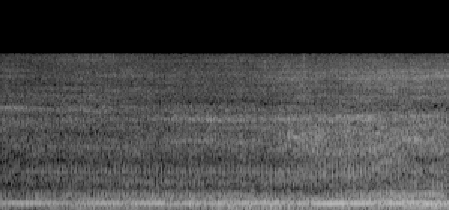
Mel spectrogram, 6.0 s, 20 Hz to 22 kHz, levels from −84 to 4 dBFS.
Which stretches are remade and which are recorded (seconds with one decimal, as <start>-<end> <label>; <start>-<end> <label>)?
0.0-2.2 recorded; 2.2-4.3 remade; 4.3-5.0 recorded; 5.0-6.0 remade

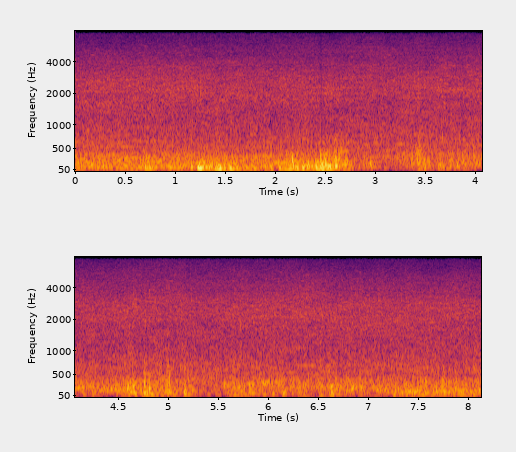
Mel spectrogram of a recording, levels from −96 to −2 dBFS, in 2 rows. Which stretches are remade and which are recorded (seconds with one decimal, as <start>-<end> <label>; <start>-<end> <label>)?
0.0-8.1 remade

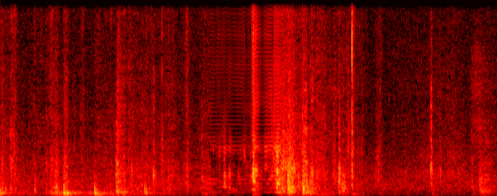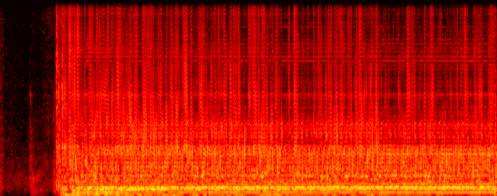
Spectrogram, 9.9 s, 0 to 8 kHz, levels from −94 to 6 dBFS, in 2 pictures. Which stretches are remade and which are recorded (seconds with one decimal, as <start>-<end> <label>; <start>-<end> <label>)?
0.0-2.1 recorded; 2.1-2.8 remade; 2.8-5.6 recorded; 5.6-9.9 remade

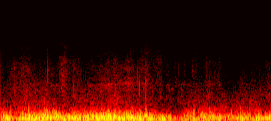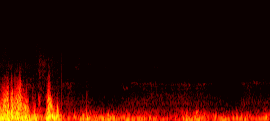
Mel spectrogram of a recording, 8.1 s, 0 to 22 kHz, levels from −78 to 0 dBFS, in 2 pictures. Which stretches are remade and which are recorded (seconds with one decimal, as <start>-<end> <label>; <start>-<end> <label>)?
0.0-8.1 recorded

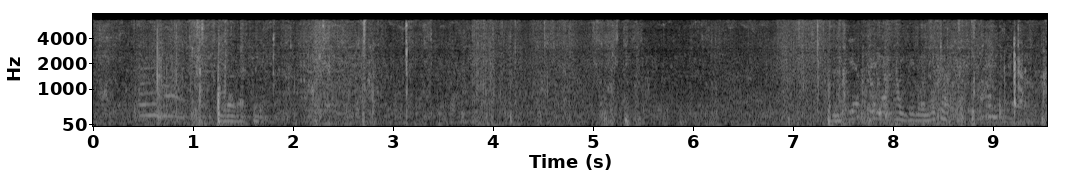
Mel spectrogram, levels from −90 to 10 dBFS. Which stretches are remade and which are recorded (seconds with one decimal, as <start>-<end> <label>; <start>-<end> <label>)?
0.0-0.4 remade; 0.4-0.9 recorded; 0.9-3.8 remade; 3.8-5.0 recorded; 5.0-6.2 remade; 6.2-7.4 recorded; 7.4-9.5 remade

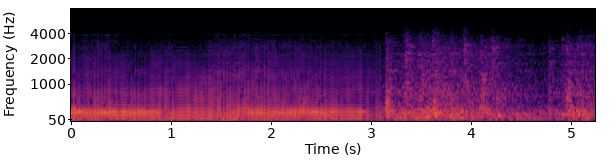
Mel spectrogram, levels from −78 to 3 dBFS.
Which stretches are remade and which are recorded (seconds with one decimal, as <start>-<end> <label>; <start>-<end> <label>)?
0.0-3.1 remade; 3.1-5.2 recorded

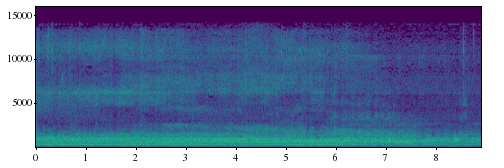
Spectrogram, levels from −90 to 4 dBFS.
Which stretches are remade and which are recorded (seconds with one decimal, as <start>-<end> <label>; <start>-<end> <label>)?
0.0-8.9 recorded

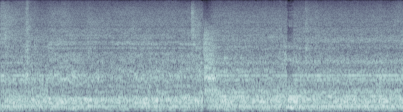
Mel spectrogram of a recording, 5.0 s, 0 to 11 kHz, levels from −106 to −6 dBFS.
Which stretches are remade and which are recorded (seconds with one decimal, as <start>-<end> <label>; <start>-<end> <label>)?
0.0-0.6 recorded; 0.6-2.5 remade; 2.5-5.0 recorded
